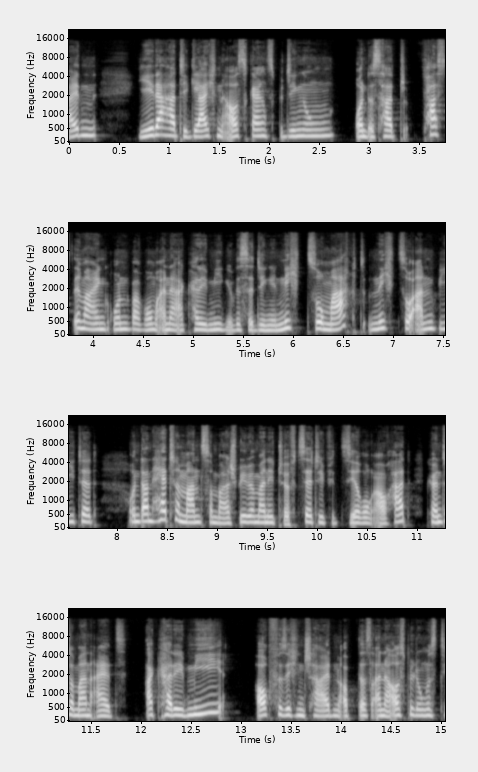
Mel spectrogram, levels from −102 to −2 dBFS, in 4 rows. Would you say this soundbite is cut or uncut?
cut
